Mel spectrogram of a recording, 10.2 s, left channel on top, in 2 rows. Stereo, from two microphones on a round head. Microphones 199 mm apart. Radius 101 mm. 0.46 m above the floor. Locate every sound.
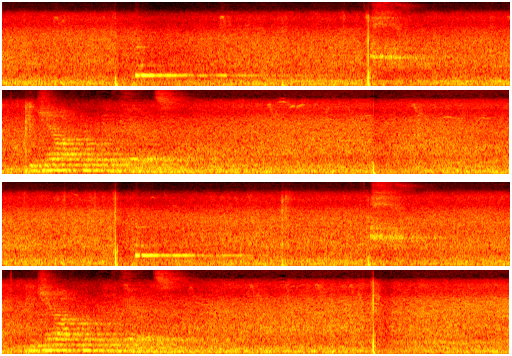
1.3 s dishes clattering: 10° left (ahead or behind), 0.9 m
3.7 s whispering: 15° right (ahead or behind), 1.3 m
5.3 s a woman speaking: 50° right (ahead or behind), 3 m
